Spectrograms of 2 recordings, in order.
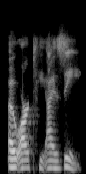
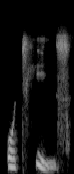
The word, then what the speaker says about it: Ortiz: here's an example my last name is o-r-t-i-z and a lot of people think that's Ortiz but it's actually Ortiz and it's always yeah no it's just that's how my father-in-law taught me to pronounce it and so he and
